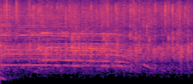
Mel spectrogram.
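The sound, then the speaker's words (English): Applause from an audience at a stand-up comedy show, dense, sustained clapping at an even level across the whole clip. “Tig Notaro does this stand-up routine where she gets on stage, introduced Tig Notaro, yay, everyone claps”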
